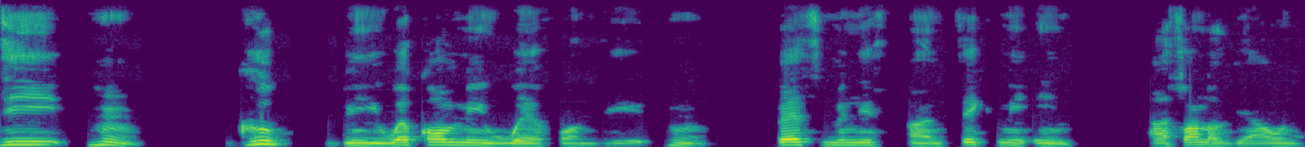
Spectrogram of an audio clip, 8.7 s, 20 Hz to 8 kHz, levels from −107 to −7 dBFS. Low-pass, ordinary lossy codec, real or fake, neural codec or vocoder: none; none; real; none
